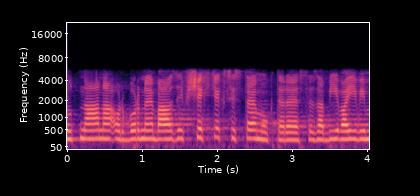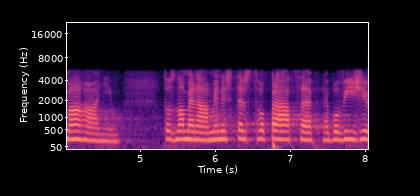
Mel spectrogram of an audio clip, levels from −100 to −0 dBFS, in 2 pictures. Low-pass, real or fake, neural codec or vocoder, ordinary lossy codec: 5.4 kHz; real; none; Opus, 24 kbps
